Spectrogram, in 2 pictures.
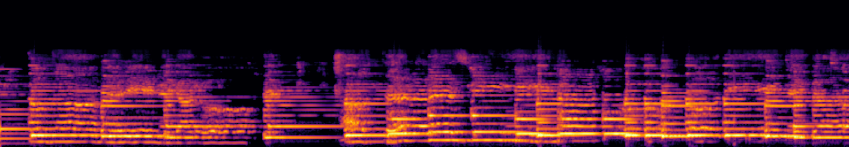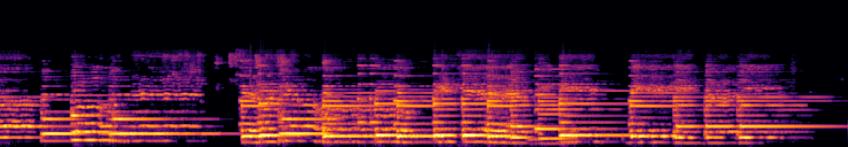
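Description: Piano playing an Armenian song: a melody over chords, each note struck and dying away, in phrases broken by short pauses about four seconds in and about fourteen seconds in.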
